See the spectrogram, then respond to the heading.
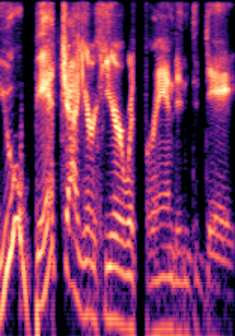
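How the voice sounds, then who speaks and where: A man's put-on character voice in a Minnesota accent, raspy and fairly low-pitched, at a fairly slow pace. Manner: exaggerated, playful.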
